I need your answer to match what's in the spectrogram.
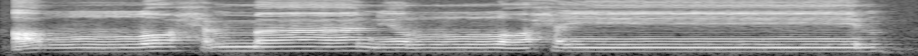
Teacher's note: Ketika bunyikan huruf Ar-Rahmanir-Rahim, ro-nya ada syidah, maka harus ketukannya, tekanannya itu satu alif, sama dengan mad asli.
